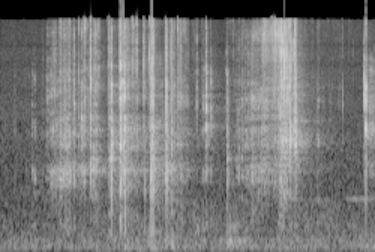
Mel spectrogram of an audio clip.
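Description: A knife blade scrapes and crunches small sticks off a solid orange bar of soap scored into a grid and held in the hand. A run of crisp, dry crunches and scrapes rises and falls, mostly bright and high with almost no low end, each snap dying away quickly.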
